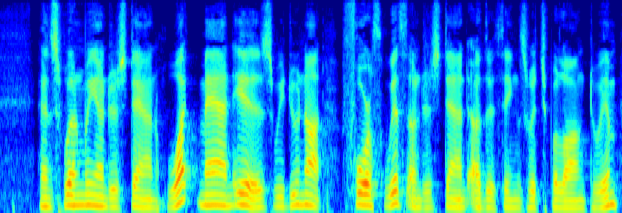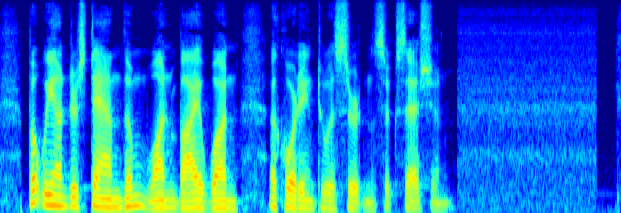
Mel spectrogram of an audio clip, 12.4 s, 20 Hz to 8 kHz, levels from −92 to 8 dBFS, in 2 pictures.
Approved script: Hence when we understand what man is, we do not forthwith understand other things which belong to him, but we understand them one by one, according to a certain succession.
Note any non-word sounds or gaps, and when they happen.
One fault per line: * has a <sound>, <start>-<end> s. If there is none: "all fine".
all fine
